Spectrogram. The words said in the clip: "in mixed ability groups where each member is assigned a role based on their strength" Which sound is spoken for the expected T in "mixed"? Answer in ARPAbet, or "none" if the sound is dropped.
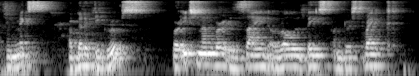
none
